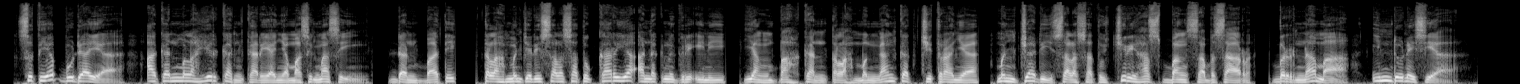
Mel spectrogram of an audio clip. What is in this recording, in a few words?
vo formal male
